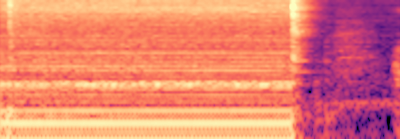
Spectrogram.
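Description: Hot air gun running with a steady hum and rush of air, switched off about three-quarters of the way through so that the sound cuts off suddenly.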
